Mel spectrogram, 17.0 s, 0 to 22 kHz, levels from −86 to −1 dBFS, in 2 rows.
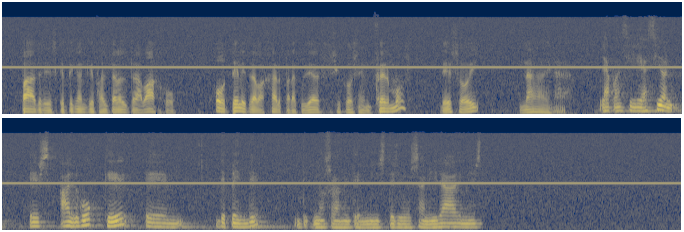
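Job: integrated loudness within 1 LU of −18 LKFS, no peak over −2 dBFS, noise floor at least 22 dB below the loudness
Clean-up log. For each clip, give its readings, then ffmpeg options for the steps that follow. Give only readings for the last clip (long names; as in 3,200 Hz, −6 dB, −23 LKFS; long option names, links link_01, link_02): interfering tone 2,000 Hz; level of the tone −26 dBFS; background noise floor −29 dBFS; target noise floor −45 dBFS; integrated loudness −22.5 LKFS; sample peak −3.0 dBFS; target loudness −18.0 LKFS
→ -af "bandreject=frequency=2000:width=30"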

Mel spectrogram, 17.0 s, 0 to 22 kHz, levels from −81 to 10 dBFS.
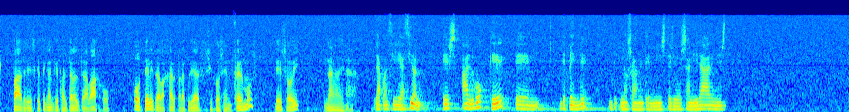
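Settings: interfering tone none found; background noise floor −40 dBFS; target noise floor −46 dBFS
→ -af "afftdn=noise_reduction=6:noise_floor=-40"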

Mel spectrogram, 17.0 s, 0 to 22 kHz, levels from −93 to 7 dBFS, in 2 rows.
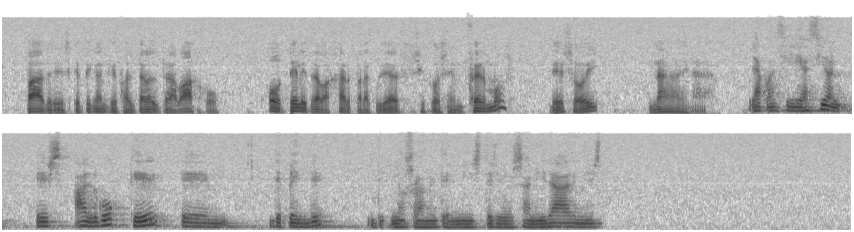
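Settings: background noise floor −44 dBFS; target noise floor −47 dBFS
→ -af "afftdn=noise_reduction=6:noise_floor=-44"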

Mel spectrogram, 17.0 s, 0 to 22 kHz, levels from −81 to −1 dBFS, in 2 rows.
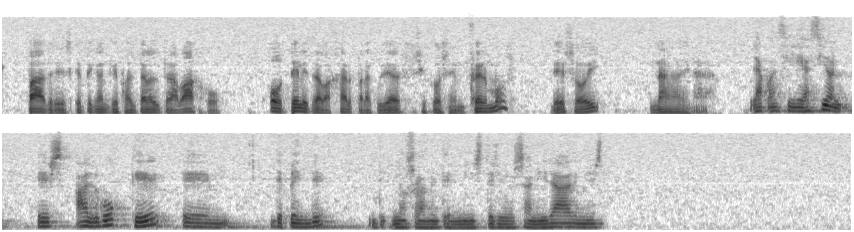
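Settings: background noise floor −49 dBFS; integrated loudness −24.5 LKFS; sample peak −3.5 dBFS; target loudness −18.0 LKFS
→ -af "volume=6.5dB,alimiter=limit=-2dB:level=0:latency=1"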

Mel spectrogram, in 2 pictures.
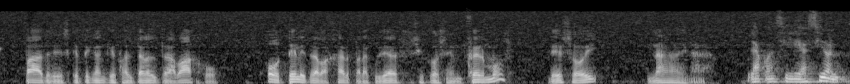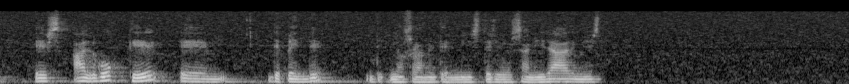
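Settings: integrated loudness −18.0 LKFS; sample peak −2.0 dBFS; background noise floor −42 dBFS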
